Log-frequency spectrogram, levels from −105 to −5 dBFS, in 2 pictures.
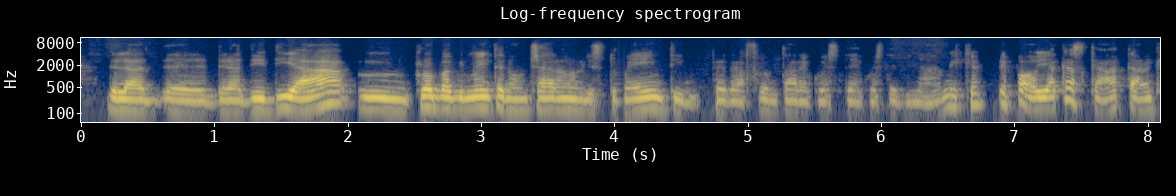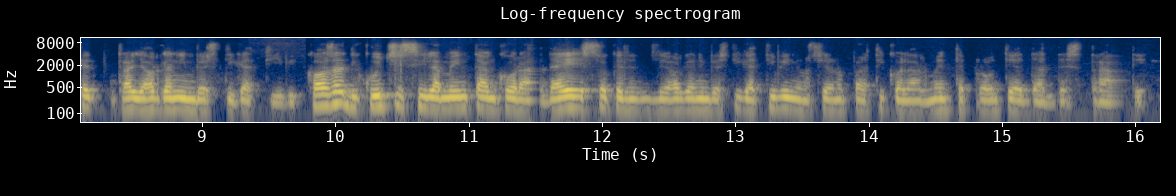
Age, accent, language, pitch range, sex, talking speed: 50-69, native, Italian, 120-150 Hz, male, 160 wpm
